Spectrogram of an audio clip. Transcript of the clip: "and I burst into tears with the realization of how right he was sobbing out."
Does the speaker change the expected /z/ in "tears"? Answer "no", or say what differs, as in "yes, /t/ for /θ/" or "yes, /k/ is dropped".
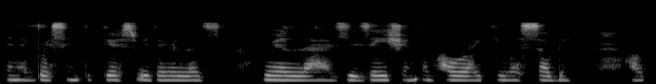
yes, /s/ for /z/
